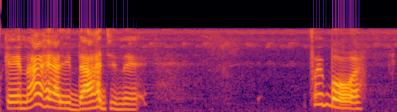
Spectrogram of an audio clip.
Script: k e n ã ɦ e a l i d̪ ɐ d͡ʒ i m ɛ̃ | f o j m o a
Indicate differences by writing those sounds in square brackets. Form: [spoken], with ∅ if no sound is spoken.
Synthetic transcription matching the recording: k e n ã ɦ e a l i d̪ [a] d͡ʒ i [n] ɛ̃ | f o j [b] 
